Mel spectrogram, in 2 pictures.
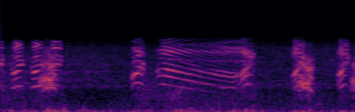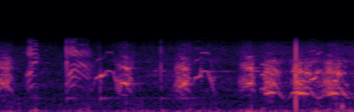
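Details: Borzoi dogs pulling a sled in the eastern mountains of South Korea, with bursts of high excited yips, a sliding whine and rapid barks, several dogs calling over constant background noise.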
